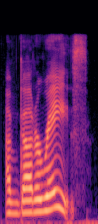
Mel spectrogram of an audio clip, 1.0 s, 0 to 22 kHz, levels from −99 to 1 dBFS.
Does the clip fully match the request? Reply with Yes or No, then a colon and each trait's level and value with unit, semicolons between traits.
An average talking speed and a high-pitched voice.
No: fast, 245 wpm; high, 230 Hz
